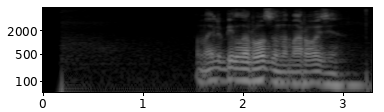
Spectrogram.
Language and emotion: Russian, neutral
